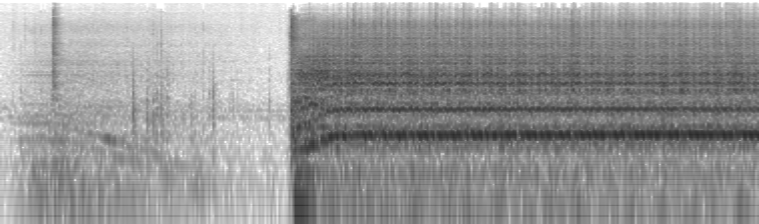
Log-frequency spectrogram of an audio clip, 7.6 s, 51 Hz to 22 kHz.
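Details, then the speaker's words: Land Rover 101 Rover V8 after replacing a belt tensioner pulley bearing: catches after a quiet stretch and settles into a smooth, even idle with a steady note and no knocks or squeal; normal idle. "Better. I just love the sound of that Rover V8."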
